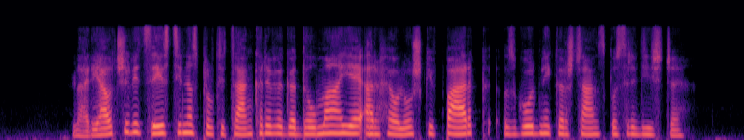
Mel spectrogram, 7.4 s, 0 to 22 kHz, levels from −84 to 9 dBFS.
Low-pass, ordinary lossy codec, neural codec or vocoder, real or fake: 9.9 kHz; none; codec, 16 kHz in and 24 kHz out, 0.6 kbps, FocalCodec, streaming, 4096 codes; fake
